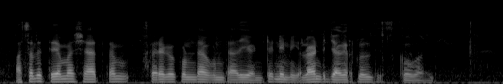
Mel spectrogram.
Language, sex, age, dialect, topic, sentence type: Telugu, male, 25-30, Central/Coastal, agriculture, question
